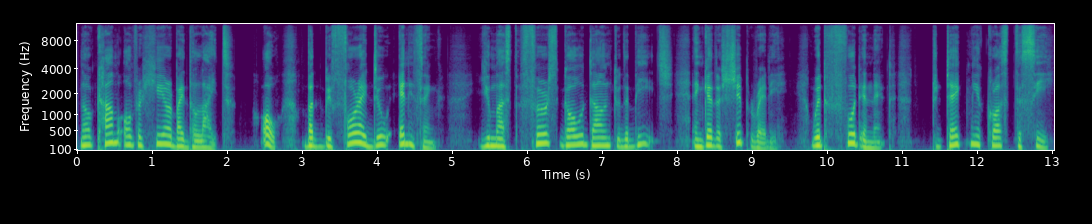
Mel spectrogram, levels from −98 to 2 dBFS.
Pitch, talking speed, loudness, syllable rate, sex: 160 Hz, 160 wpm, -19 LUFS, 4.2 syllables/s, male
